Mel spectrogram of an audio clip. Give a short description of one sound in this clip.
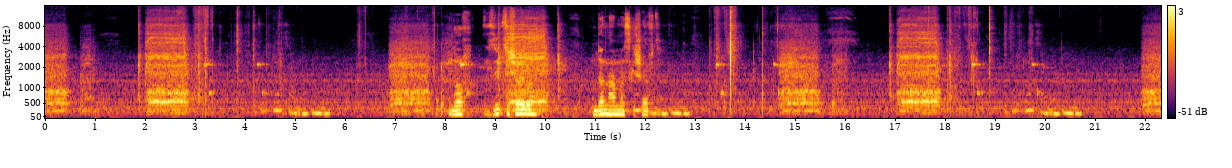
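A gaming machine plays short electronic jingles.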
